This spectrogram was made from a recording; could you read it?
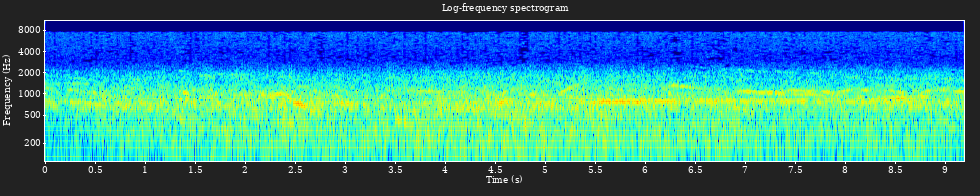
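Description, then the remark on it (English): A steady, dense roar of a large Minnesota stadium crowd cheering Herman Killebrew's 437-foot leadoff home run to deep center field in the bottom of the fifth inning, loud and sustained throughout with a broad wash of voices and no break. “Cuellar going way back, and this ball is out of here, and a home run for Herman Killebrew, and some crowd it is.”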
